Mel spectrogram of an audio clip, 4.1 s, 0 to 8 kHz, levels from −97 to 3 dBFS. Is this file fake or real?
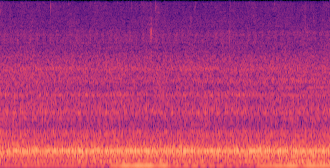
real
